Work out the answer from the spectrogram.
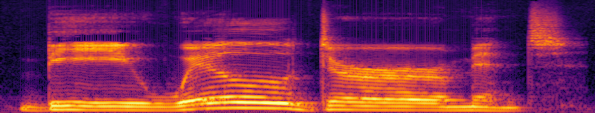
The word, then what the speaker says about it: bewilderment: about his habits bewilderment how many syllables in this bewilderment and where are we putting the emphasis on the second one bewilderment bewilderment a feeling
